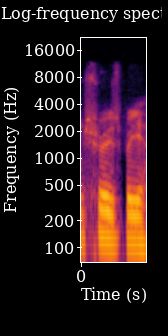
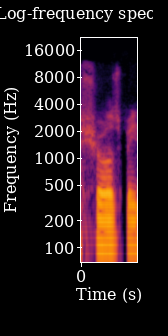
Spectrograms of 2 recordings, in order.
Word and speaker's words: Shrewsbury: Don't Shrewsbury have, or Shrewsbury, depending on how you want to pronounce it, have a bit of a relationship? – Yeah.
